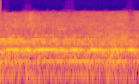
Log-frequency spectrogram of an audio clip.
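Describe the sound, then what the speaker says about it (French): An ambulance siren sounds at the scene of a Tour de France crash, a steady wailing tone held loud and continuous over road noise. "Très vite, une ambulance arrive sur les lieux."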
